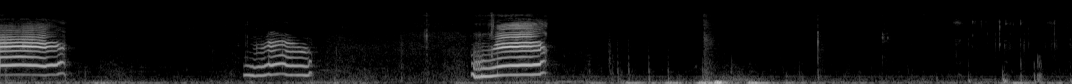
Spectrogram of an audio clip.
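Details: Cat with a kitten giving three clear meows, each under a second, spaced roughly two seconds apart, with a quiet room and faint thumps between calls.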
